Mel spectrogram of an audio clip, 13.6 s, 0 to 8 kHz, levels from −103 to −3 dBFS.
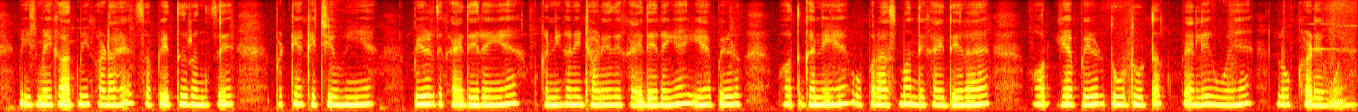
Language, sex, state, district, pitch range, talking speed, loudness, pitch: Hindi, female, West Bengal, Purulia, 205-220 Hz, 205 wpm, -17 LUFS, 215 Hz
